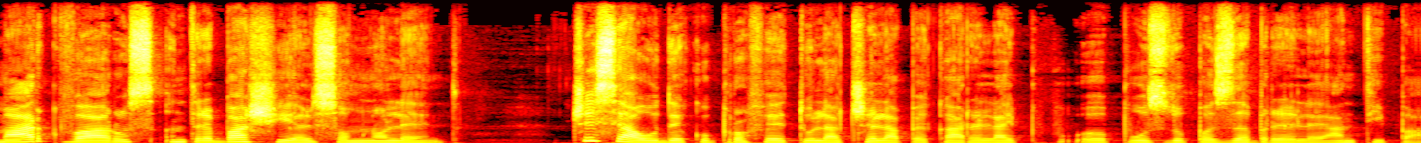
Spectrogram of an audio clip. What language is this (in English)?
Romanian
